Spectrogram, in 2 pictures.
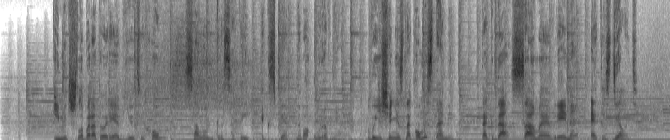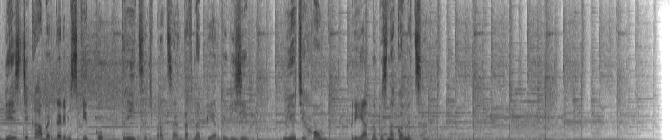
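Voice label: Russian Commercial; GoLocalise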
